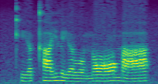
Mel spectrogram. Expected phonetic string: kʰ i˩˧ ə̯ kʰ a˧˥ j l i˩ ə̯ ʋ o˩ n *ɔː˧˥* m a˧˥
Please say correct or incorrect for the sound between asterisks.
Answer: correct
